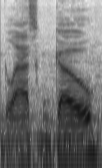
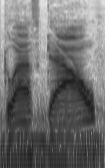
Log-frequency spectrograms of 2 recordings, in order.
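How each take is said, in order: First: The final W is silent; it ends like go. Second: The final W is sounded in the ending. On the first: The speaker calls it right. "it's actually Glasgow, like go" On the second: The speaker calls it wrong. "A lot of people um, like to say"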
